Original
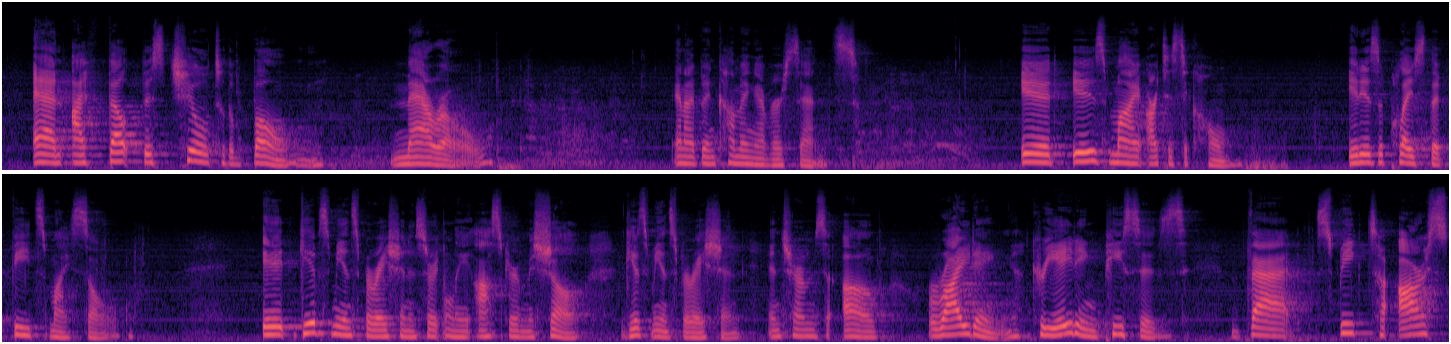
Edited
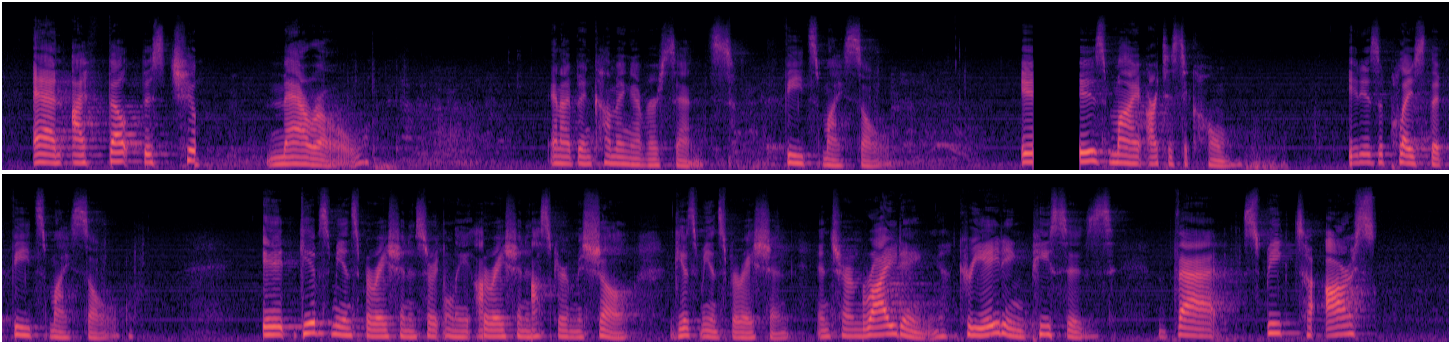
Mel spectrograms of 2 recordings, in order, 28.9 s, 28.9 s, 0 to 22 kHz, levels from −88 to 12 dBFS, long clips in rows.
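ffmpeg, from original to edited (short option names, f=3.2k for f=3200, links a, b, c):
-filter_complex "[0:a]asplit=10[a][b][c][d][e][f][g][h][i][j];[a]atrim=end=1.932[k];[b]atrim=start=3.168:end=8.892[l];[c]atrim=start=14.388:end=15.632[m];[d]atrim=start=8.888:end=10.31,asetpts=PTS-STARTPTS,afade=t=out:st=1.418:d=0.004:c=hsin[n];[e]atrim=start=10.31:end=10.78,asetpts=PTS-STARTPTS,volume=0[o];[f]atrim=start=10.78:end=13.5,asetpts=PTS-STARTPTS,afade=t=in:d=0.004:c=hsin,afade=t=out:st=2.716:d=0.004:c=hsin:silence=0.237137[p];[g]atrim=start=13.5:end=19.282,asetpts=PTS-STARTPTS,afade=t=in:d=0.36:silence=0.237137[q];[h]atrim=start=18.108:end=18.602[r];[i]atrim=start=19.278:end=22.592[s];[j]atrim=start=23.808[t];[k][l]acrossfade=d=0.004:c1=hsin:c2=hsin[u];[u][m]acrossfade=d=0.004:c1=hsin:c2=hsin[v];[n][o][p][q]concat=n=4:v=0:a=1[w];[v][w]acrossfade=d=0.004:c1=hsin:c2=hsin[x];[x][r]acrossfade=d=0.004:c1=hsin:c2=hsin[y];[y][s]acrossfade=d=0.004:c1=hsin:c2=hsin[z];[z][t]acrossfade=d=0.004:c1=hsin:c2=hsin"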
